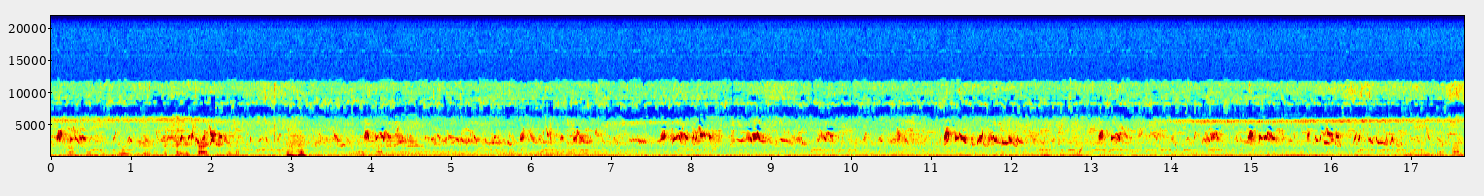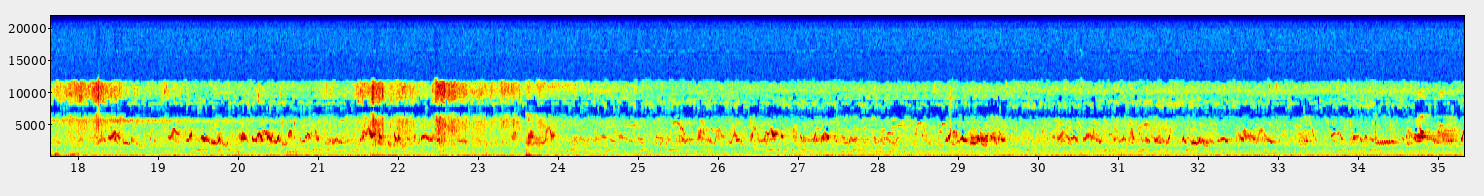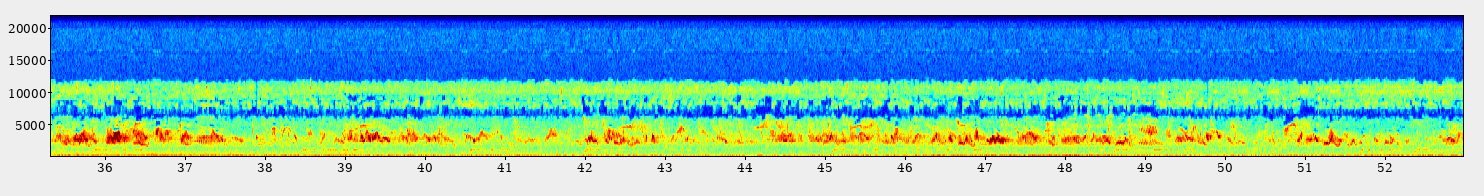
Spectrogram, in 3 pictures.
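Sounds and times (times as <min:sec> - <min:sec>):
birds chirping: 0:00.0 - 0:52.9
low outdoor rumble: 0:00.0 - 0:52.9.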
